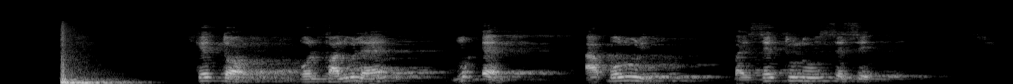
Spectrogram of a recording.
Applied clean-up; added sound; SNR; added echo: classical method WPE with log-MMSE.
